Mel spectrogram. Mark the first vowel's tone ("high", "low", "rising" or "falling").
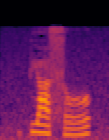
falling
